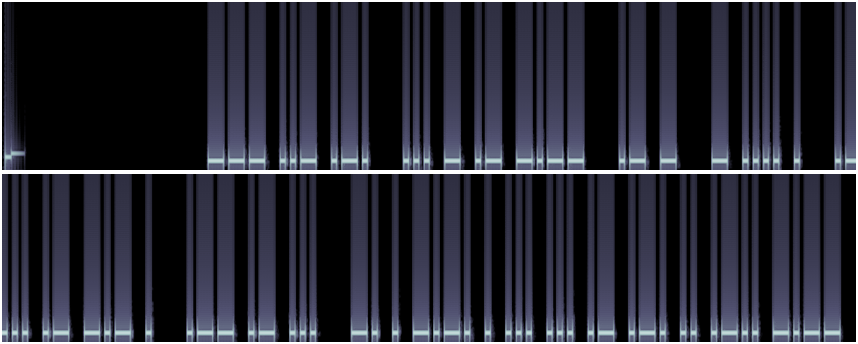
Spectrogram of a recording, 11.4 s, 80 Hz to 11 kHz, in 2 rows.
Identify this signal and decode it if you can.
Morse code, heard as a keyed tone, about 34 wpm, 700 Hz. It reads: OUR STAY AT THE LAKE WAS NECESSARILY
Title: Sentences from Top 1400 Words 35wpm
